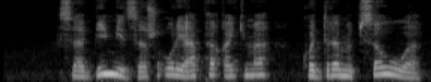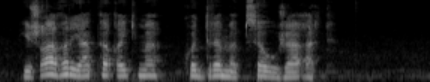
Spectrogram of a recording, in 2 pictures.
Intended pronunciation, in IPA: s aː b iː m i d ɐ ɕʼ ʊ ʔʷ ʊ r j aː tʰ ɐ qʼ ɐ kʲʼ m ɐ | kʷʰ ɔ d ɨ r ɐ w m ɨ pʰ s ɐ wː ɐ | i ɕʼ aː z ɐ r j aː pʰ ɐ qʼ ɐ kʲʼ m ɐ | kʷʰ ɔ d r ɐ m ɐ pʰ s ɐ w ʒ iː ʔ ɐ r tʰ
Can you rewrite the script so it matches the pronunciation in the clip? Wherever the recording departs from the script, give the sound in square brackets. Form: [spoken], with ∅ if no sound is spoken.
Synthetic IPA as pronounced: s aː b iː m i [d͡z] ɐ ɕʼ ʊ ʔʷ ʊ r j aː [pʰ] ɐ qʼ ɐ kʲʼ m ɐ | kʷʰ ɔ d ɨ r ɐ [∅] m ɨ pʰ s ɐ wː ɐ | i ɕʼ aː [ʁ] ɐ r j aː pʰ ɐ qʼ ɐ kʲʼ m ɐ | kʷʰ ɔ d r ɐ m ɐ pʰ s ɐ w ʒ [aː] ʔ ɐ r tʰ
